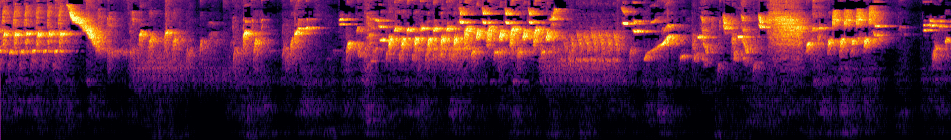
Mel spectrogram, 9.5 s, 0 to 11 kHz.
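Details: European goldfinch feeding its young, 25 April 2021; long rambling song of fast tinkling twitters, nasal buzzy phrases and downward-swept notes, briefly dipping in volume around two and three seconds, ending after a short gap.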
